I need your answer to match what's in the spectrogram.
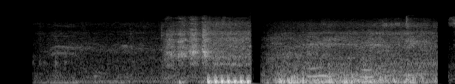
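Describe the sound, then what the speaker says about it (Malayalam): A motorbike ride to carry parcels to a courier or post office: a close engine rumble swells and revs for a moment, then after a brief cut gives way to a steady, loud road-and-wind roar that lasts until the end. "ബൈക്കിലാണ് നമ്മൾ കൊണ്ടുപോകണേ കേട്ടോ."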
